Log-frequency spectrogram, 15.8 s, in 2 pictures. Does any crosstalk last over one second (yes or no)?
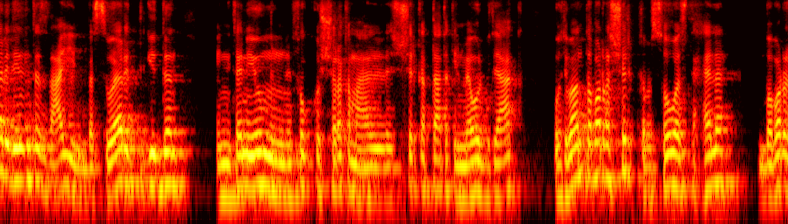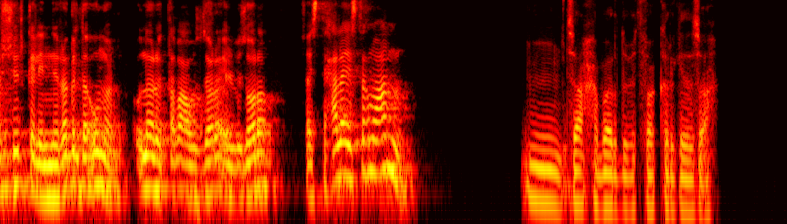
no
